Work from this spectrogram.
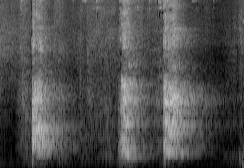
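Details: A one-year-old Weimaraner dog barking indoors: three loud, sharp barks, the first alone and the next two close together about half a second apart, with quiet between them.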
